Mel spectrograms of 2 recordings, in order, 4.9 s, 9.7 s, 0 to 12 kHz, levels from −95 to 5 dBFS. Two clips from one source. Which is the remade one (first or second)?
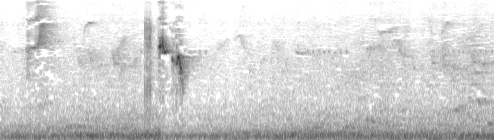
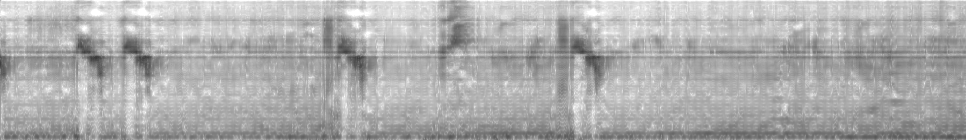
second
